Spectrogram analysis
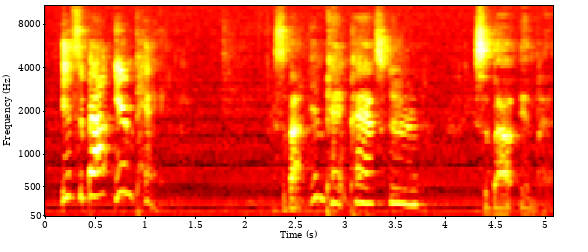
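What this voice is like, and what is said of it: Imitates another person's voice. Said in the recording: “in my Akile voice,”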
